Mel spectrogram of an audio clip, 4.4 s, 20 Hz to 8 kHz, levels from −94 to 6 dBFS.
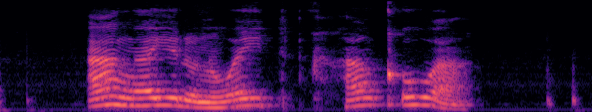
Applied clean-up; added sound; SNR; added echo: none; none; none; none.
